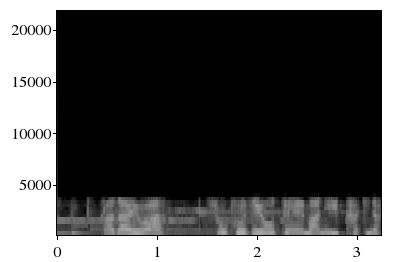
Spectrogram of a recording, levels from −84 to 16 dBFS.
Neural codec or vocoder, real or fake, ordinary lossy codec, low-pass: none; real; Opus, 32 kbps; 3.6 kHz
